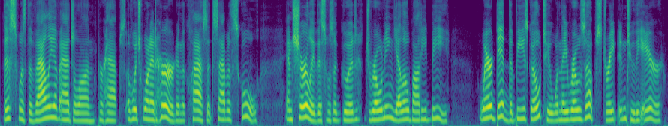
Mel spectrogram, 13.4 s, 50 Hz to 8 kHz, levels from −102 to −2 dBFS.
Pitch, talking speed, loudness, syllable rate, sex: 210 Hz, 185 wpm, -19 LUFS, 4.6 syllables/s, female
